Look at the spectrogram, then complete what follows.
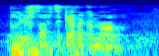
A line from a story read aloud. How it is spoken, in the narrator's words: he hissed in Turkish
